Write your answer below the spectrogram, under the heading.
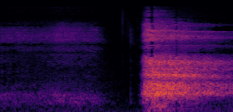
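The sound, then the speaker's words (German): A deep breath in and out during a guided meditation: a soft, airy inhale, a brief silent pause, then a long, loud, rushing exhale that slowly fades, with no talking. “Und nun atme ein letztes Mal tief ein und aus.”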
